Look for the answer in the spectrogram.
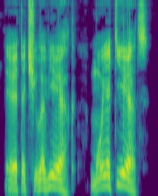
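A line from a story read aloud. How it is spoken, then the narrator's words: Hoarse voice. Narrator (Russian): хрипло произнес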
